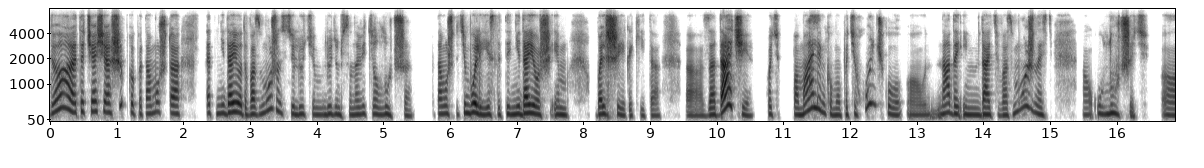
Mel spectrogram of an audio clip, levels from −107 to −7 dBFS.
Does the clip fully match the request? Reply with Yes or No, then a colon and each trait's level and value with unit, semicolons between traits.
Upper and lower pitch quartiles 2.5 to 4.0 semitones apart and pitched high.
No: average, 4.5 semitones; high, 195 Hz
